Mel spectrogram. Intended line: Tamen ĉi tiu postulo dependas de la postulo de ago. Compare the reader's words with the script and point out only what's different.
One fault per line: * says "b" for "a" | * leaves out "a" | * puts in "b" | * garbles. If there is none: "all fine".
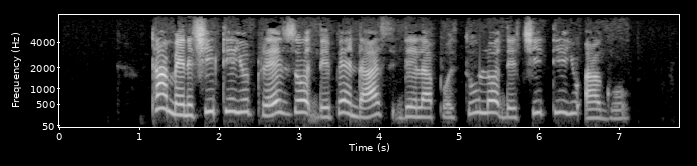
* says "prezo" for "postulo"
* puts in "ĉi tiu"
